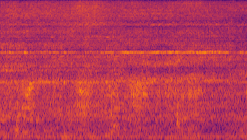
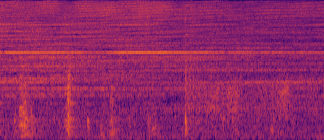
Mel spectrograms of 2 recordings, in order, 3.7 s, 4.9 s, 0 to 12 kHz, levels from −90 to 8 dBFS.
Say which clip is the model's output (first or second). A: first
